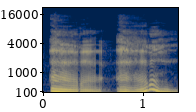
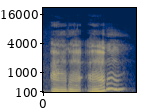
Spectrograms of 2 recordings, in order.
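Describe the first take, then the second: First: It is said in a seductive voice. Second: It is said in a sweet voice.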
